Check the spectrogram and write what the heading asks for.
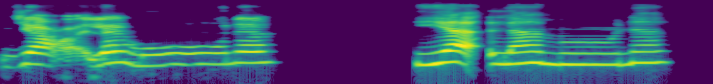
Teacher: with the ayn, you're giving the sound from the middle of your throat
